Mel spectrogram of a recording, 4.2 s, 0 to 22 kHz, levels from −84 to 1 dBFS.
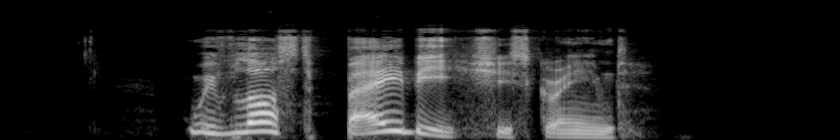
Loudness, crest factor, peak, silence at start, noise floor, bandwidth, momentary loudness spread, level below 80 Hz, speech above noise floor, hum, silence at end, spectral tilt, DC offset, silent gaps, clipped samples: -20 LUFS; 22 dB; -2 dBFS; 0.95 s; -84 dBFS; 10 kHz; 14 LU; -60 dBFS; 63 dB; none; 1.05 s; -3 dB/octave; under 0.1%; none; under 0.1%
